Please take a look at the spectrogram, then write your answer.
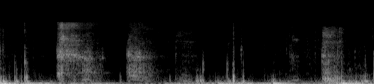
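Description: A person with a scratchy throat gives a few rough, throaty coughs in quick bursts after taking off a headset, with a raspy throat-clearing quality, slightly muffled. Nobody speaks.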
